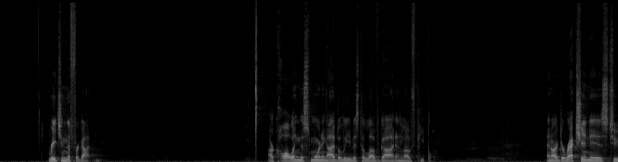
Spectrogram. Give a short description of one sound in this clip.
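A middle-aged man speaks calmly through a microphone in a large room, with pauses between phrases.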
